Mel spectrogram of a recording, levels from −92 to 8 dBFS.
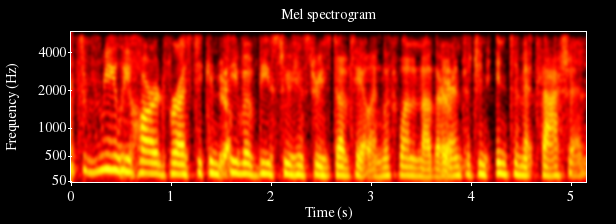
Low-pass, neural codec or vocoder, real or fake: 5.4 kHz; vocoder, 22.05 kHz, 80 mel bands, HiFi-GAN; fake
